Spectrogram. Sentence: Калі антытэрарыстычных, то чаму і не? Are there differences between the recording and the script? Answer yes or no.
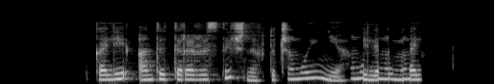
yes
